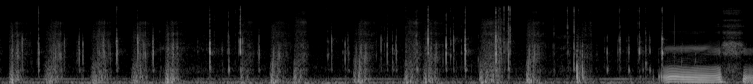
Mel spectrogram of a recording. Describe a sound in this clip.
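Blocks are placed one after another with quick soft clicks.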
